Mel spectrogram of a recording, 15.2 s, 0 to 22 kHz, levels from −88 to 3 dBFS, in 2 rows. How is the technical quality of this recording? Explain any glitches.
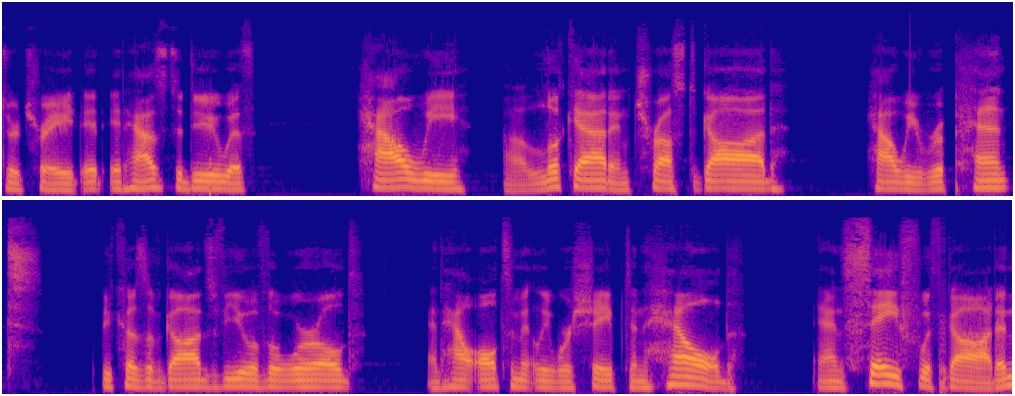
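There are two short dropouts, both from lost LE Audio frames, under light lossy compression.

At 1.56 s there's a tiny blip that fits a single 7.5 ms frame going missing. At 14.62 to 14.68 s a longer gap of about 37.5 ms, enough for five frames, turns tonal content into a hissy smear that sags in level. The LC3 decoder patches each hole by repeating the last spectrum with scrambled phases, and after a few frames it starts fading that patch down.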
